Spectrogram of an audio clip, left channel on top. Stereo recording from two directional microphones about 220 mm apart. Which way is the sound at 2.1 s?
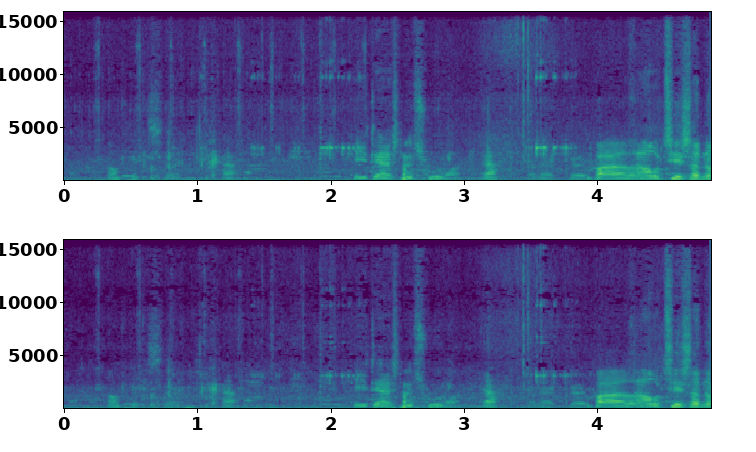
5° left (ahead or behind).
